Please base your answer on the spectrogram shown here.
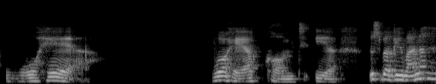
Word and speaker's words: woher: Tapi untuk kata ini dibaca woher.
